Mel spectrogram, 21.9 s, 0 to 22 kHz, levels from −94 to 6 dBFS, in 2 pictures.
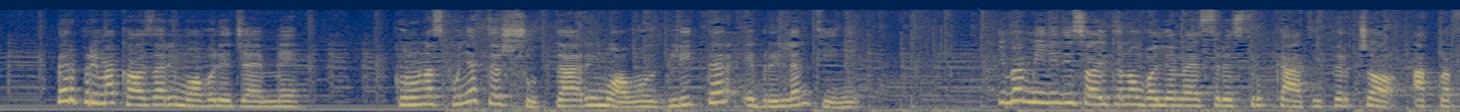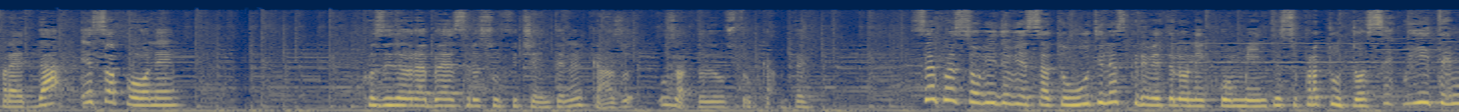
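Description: Low bit depth without dither runs through the whole audio. Quiet passages turn gritty, with grainy distortion that changes with the sound, about 40 dB below the signal. This is likely rounding to about 9 bits, with no dither to decouple the error from the signal.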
